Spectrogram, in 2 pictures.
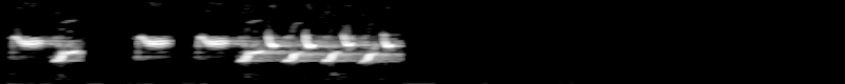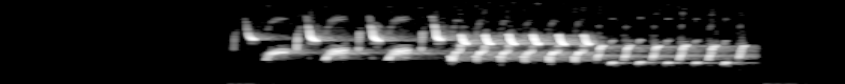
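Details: European goldfinch singing a clean Malagueño-style song used for tutoring goldfinches: two bursts of high, rapid twittering phrases with buzzy repeated notes, separated by a long silence.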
